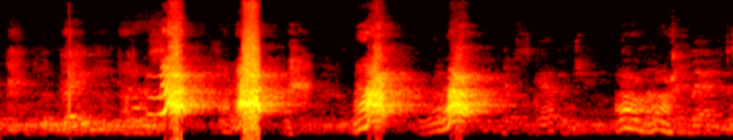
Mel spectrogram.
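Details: Westie barking at dogs shown on TV, five sharp barks spaced unevenly, the first two loudest, over a murmur of television voices.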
